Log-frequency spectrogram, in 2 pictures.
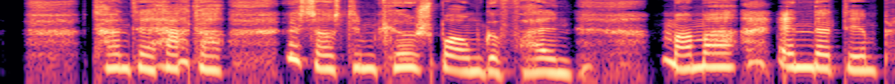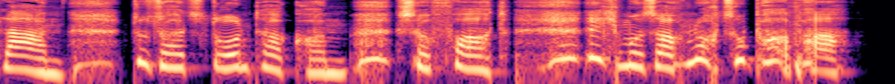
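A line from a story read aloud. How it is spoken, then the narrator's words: Breathless panting. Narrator (German): völlig außer Puste ... keuchte und sagte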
